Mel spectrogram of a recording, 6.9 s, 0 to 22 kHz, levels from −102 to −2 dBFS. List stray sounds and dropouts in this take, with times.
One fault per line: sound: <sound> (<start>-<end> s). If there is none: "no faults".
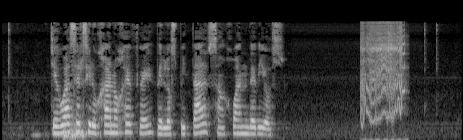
sound: squeak (5.4-6.2 s)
